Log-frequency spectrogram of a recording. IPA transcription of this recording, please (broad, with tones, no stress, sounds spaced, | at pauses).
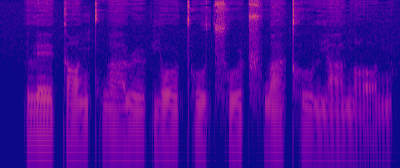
l e˥˩ ɪ̯ k ɑ˧˥ ŋ kʰ w ä˧˥ ɻ ɻ̩˧˥ p j o˥˧ ʊ̯ t̪ʰ u˥˩ t͡sʰ u˥ ʈ͡ʂʰ w ä˥˧ kʰ u˥˩ l j ä˧˥ n̪ ɑ̰˨˩˦ ŋ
